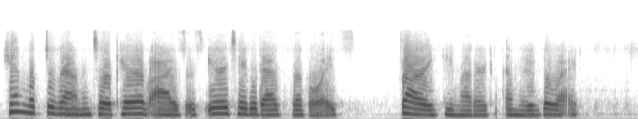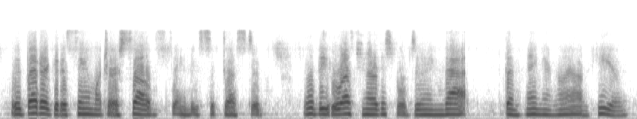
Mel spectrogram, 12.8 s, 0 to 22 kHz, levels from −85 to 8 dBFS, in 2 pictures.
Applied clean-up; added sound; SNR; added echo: neural separator model SepFormer DNS4.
